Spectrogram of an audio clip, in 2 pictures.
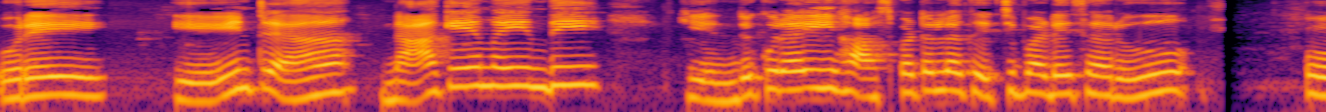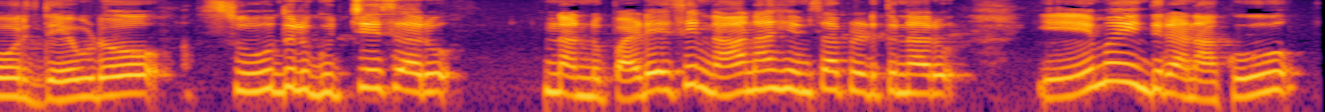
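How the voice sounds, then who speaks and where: A woman voicing a bossy, scheming grandmother in her seventies who scolds loudly and talks slyly. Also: medium pitch, lively intonation, moderate pace, close to an everyday voice. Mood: shouting complaints. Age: over 60. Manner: shouting, scolding, sly.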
